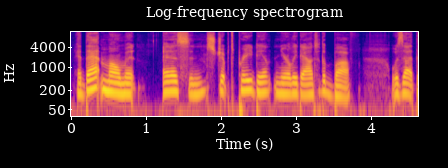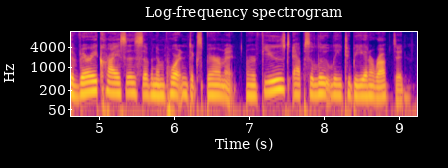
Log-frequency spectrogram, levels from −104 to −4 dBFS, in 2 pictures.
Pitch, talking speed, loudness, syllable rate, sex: 155 Hz, 170 wpm, -20 LUFS, 6.0 syllables/s, female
